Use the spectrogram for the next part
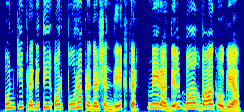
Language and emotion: Hindi, happy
